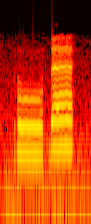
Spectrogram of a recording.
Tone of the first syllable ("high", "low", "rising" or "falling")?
low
